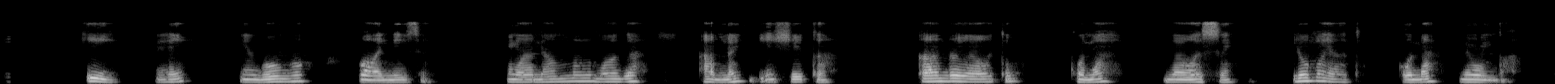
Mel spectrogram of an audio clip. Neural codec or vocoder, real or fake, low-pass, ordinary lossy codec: codec, 24 kHz, 0.9 kbps, WavTokenizer, medium music audio release; fake; 7.2 kHz; Opus, 64 kbps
